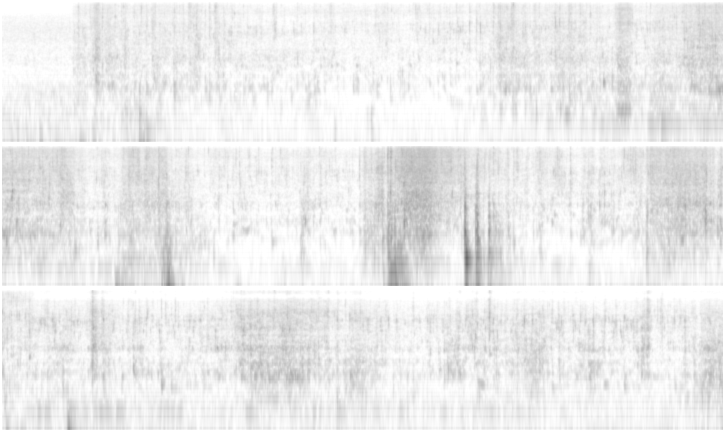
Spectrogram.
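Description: Water trickling from a bamboo pipe into a plastic basin, with splashing as greens are washed by hand. About halfway through comes the loudest splash, as a basin of water is tipped out onto the ground.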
